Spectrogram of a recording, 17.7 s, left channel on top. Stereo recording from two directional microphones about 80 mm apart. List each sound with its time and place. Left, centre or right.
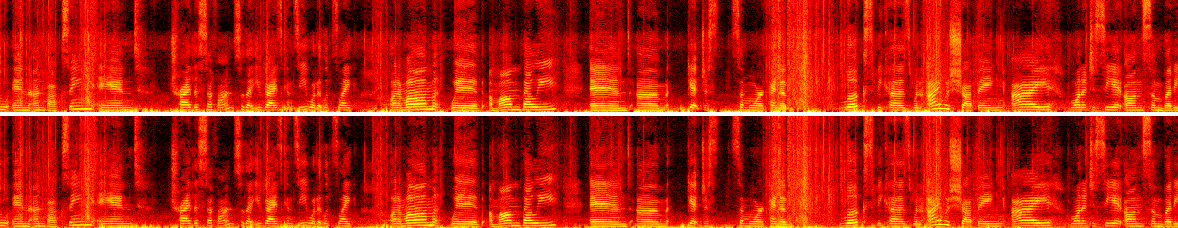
0.7 s a woman's voice: left
1.2 s speech: centre
1.5 s a woman's voice: left
11.4 s speech: left
11.8 s speech: right
12.7 s a woman's voice: left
